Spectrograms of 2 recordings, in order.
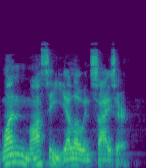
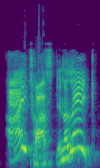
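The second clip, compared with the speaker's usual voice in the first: put-on slow, high, loud old sister; complaining hag; 14 semitones higher, 9 dB louder, slower than usual. A narrator's reading. Anger agrees in the squabble.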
